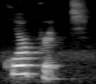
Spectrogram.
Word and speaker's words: corporate: corporate는 co하고 o 같은 소리가 나면 안 되고 corporate. Corporate.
